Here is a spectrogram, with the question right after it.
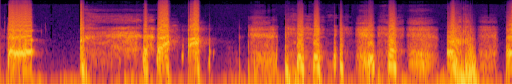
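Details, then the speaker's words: Person during a Skype call, unable to stop hiccuping: repeated sharp, abrupt vocal catches mixed with breathy laughter and voice sounds; hiccups. "Oh, I got the hiccups, Kenny. I made Carrot quit Skype. I was Noob. I was hiccuping so much he got so oh mad."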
